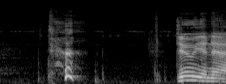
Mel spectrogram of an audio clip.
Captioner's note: laughs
